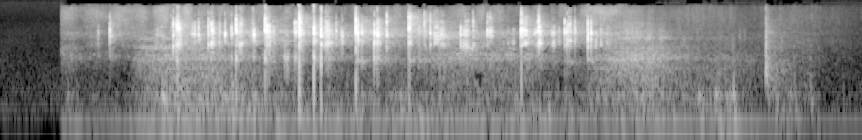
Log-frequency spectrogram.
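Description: two dice being rolled

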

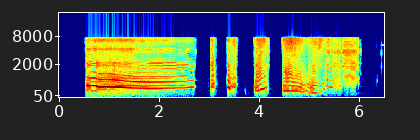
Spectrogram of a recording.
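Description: fart

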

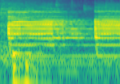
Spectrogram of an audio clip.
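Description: alarm going off

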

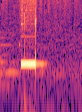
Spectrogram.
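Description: telephone keypad dialing tones

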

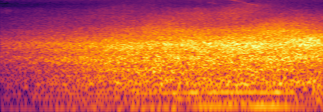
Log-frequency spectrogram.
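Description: road traffic

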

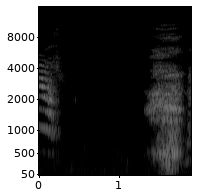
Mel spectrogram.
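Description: cat meowing

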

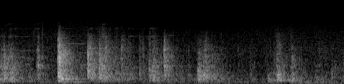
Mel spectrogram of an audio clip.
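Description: door being opened

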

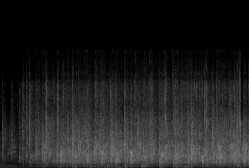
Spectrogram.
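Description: church audience applause

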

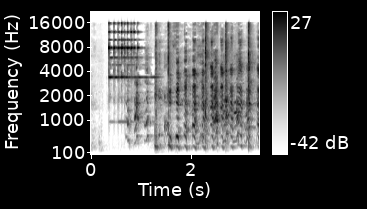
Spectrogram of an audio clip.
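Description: small hand bell ringing

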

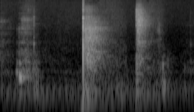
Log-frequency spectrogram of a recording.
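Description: hands clapping

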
